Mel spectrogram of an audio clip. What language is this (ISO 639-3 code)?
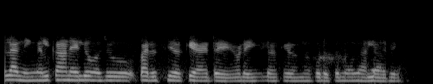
mal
